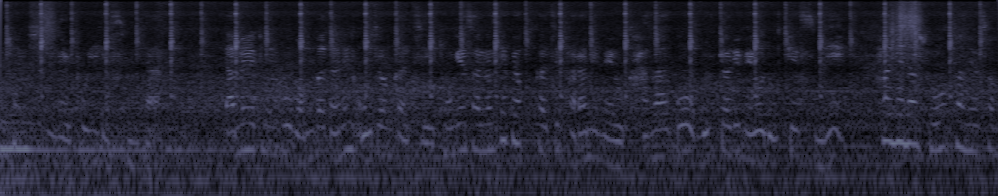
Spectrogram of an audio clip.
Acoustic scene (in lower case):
car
